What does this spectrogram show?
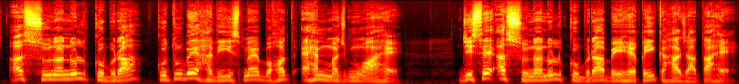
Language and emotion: Urdu, neutral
